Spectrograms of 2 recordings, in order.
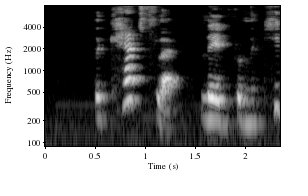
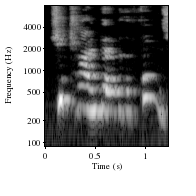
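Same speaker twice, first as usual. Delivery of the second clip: ordinary delivery, nothing marked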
